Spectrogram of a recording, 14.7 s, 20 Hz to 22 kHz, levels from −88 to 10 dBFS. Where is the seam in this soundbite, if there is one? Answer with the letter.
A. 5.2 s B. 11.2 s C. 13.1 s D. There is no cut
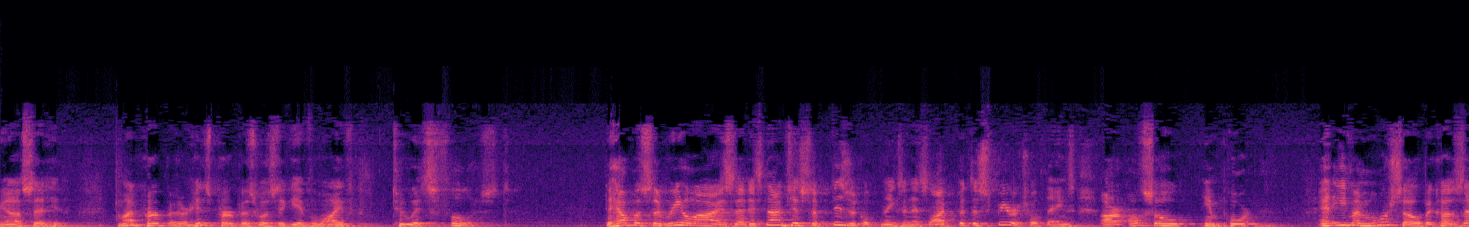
D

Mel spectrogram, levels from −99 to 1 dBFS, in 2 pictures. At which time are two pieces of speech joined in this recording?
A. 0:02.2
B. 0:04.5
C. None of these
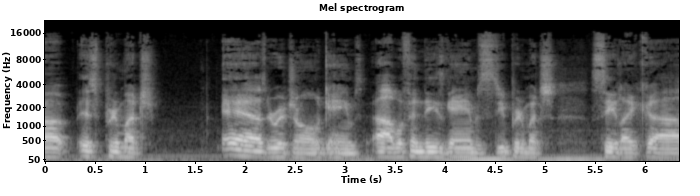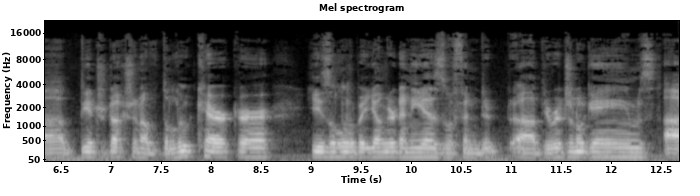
A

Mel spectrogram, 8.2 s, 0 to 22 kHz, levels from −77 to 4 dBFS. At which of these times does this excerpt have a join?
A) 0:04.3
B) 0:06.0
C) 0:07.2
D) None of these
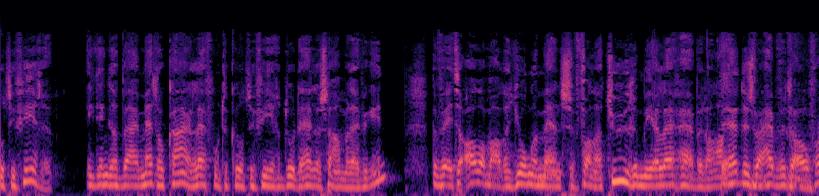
C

